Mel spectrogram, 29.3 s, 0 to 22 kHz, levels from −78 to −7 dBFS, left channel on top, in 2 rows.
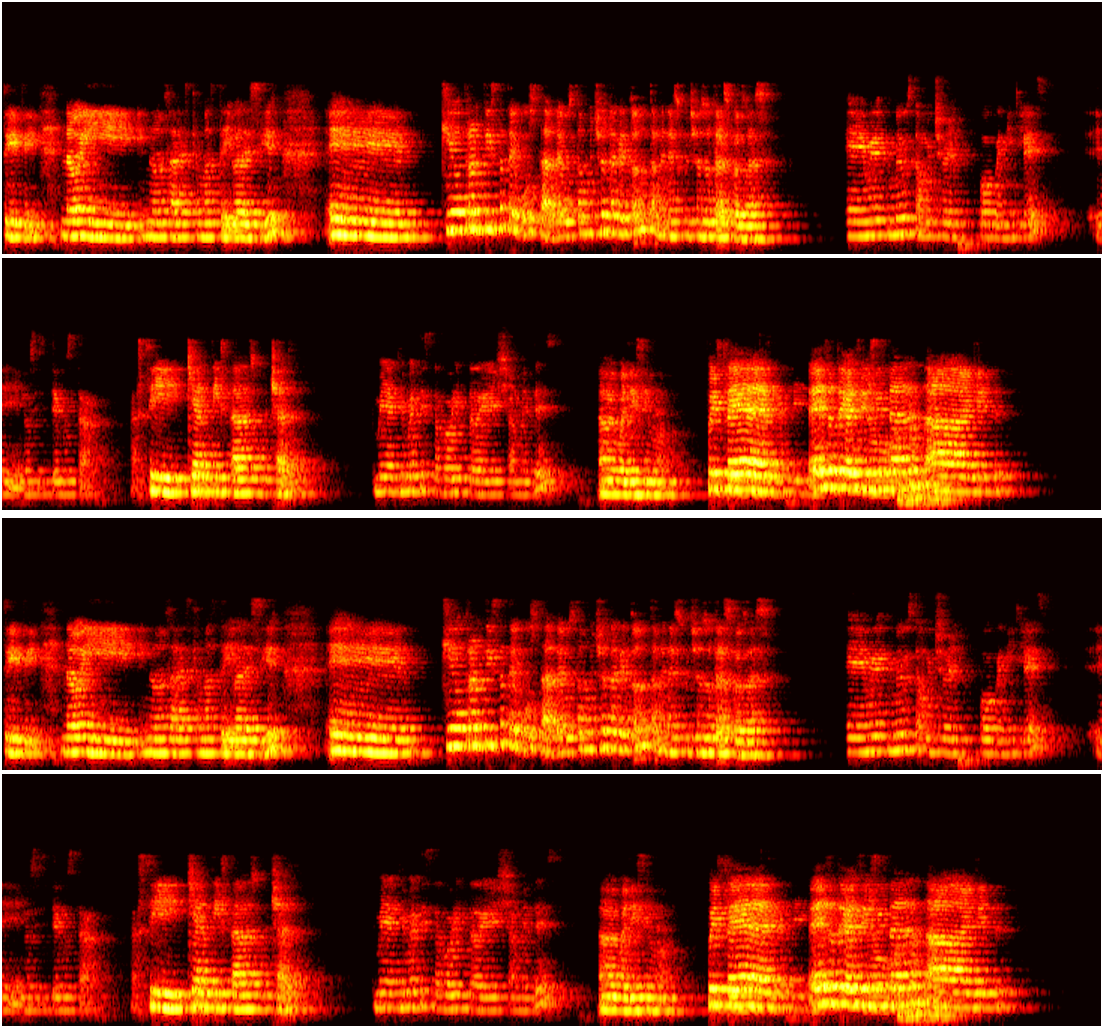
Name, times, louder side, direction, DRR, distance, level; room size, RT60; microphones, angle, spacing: voice 1, 0.0-5.4 5.9-10.2 16.6-18.5 22.6-23.5 24.1-24.9 25.4-28.0, left 1 dB, 75° left, -5 dB, 1.8 m, -23 dB
voice 2, 11.2-12.8 13.0-13.8 14.6-15.9 16.6-16.7 19.6-21.9 23.0-23.5 24.3-25.6 26.1-27.2, left 1 dB, 30° left, -7 dB, 1.8 m, -32 dB
9.9 x 3.4 x 3.0 m, 0.99 s
head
